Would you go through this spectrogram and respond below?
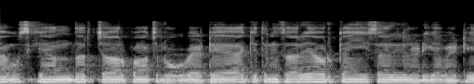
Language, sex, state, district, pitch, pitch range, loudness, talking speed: Hindi, male, Uttar Pradesh, Shamli, 110 Hz, 110-115 Hz, -13 LUFS, 190 wpm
